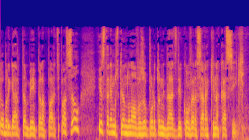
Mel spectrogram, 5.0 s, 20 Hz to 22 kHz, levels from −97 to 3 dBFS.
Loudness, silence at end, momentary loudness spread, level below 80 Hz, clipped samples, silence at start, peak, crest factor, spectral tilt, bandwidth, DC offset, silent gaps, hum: -13 LUFS; 0 s; 4 LU; -46 dBFS; under 0.1%; 0 s; 0 dBFS; 12 dB; -5 dB/octave; 11.5 kHz; under 0.1%; none; none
